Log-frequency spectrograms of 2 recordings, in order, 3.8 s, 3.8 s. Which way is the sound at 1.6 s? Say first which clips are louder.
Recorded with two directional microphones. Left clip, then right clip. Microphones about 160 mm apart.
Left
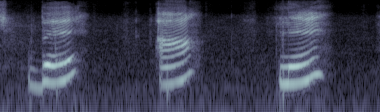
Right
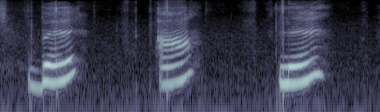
Left 2 dB; 50° right (ahead or behind).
